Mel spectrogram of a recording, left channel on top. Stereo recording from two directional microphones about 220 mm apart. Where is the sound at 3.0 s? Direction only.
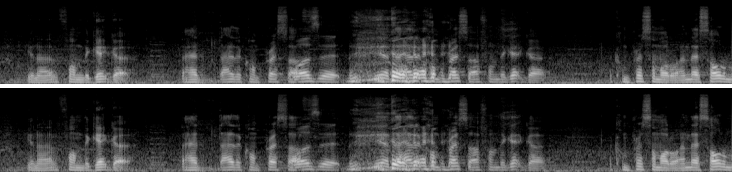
15° left (ahead or behind).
